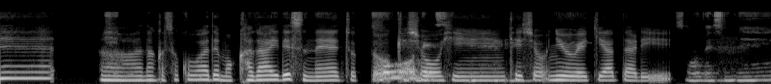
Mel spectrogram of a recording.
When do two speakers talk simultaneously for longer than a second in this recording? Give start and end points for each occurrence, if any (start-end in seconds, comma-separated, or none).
3.7-6.0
